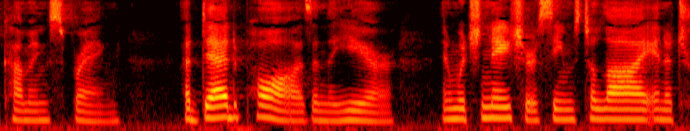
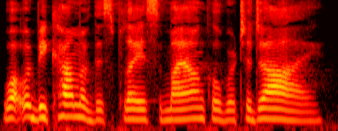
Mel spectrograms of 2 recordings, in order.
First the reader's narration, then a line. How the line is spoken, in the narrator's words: he thought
